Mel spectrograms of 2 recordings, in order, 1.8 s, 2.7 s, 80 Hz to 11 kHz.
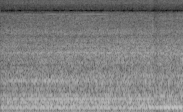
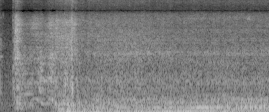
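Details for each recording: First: Mazda MX5 just after an oil flush and refill with Mobil1 0W40 fully synthetic, replacing 10W40 semi-synthetic, to cure ticking hydraulic lifters: steady, even idle with a smooth low hum and no ticking; owner unsure whether it already sounds smoother. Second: Mazda MX5 after an oil change to Mobil1 0W40 synthetic, starting after cranking with plugs out to prime the filter: starter spins briefly, then the engine catches into a slightly lumpy idle; rough from leftover fuel in the cylinders.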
